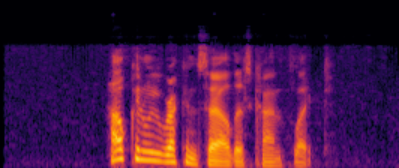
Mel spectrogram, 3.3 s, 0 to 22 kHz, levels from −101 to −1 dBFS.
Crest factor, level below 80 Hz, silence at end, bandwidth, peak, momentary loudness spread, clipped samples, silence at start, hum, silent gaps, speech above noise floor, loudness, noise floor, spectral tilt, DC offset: 20 dB; -50 dBFS; 0.8 s; 7.4 kHz; -2 dBFS; 14 LU; under 0.1%; 0.9 s; none; none; 48 dB; -21 LUFS; -68 dBFS; -7 dB/octave; under 0.1%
